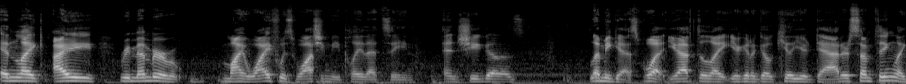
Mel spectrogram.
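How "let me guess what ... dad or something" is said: mock dry, very sarcastic, knowing tone. Retelling what his wife said while watching him play: imitating a sarcastic tone. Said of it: "very sarcastically".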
